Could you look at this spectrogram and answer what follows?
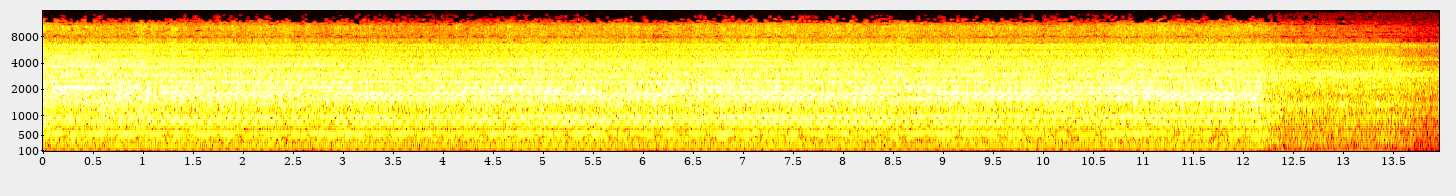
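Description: Two Somfy motorised Venetian blinds lowering together, their motors giving a steady, loud whining hum. About twelve seconds in, as the blinds reach the bottom, the louder motor cuts out while a quieter one runs on for about a second and a half before stopping. This fits the left blind's motor running a second or two longer than the right one's, a sign of the blind's uneven strings. The right blind is the very noisy one, which the owner judges unacceptable.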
